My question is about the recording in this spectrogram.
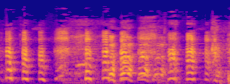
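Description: A girl laughing in a fast run of short bursts, several each second.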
